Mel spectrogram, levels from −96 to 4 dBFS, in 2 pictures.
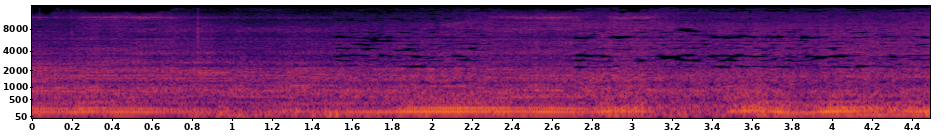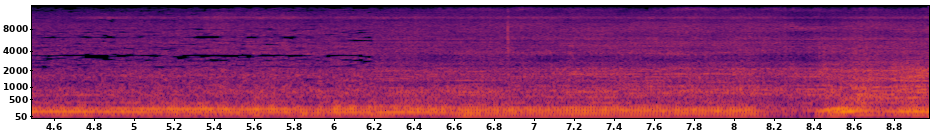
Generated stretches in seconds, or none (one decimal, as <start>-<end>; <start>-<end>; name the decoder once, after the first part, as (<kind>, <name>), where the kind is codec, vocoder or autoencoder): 0.0-1.5 (codec, SNAC); 2.3-2.7; 6.2-9.0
